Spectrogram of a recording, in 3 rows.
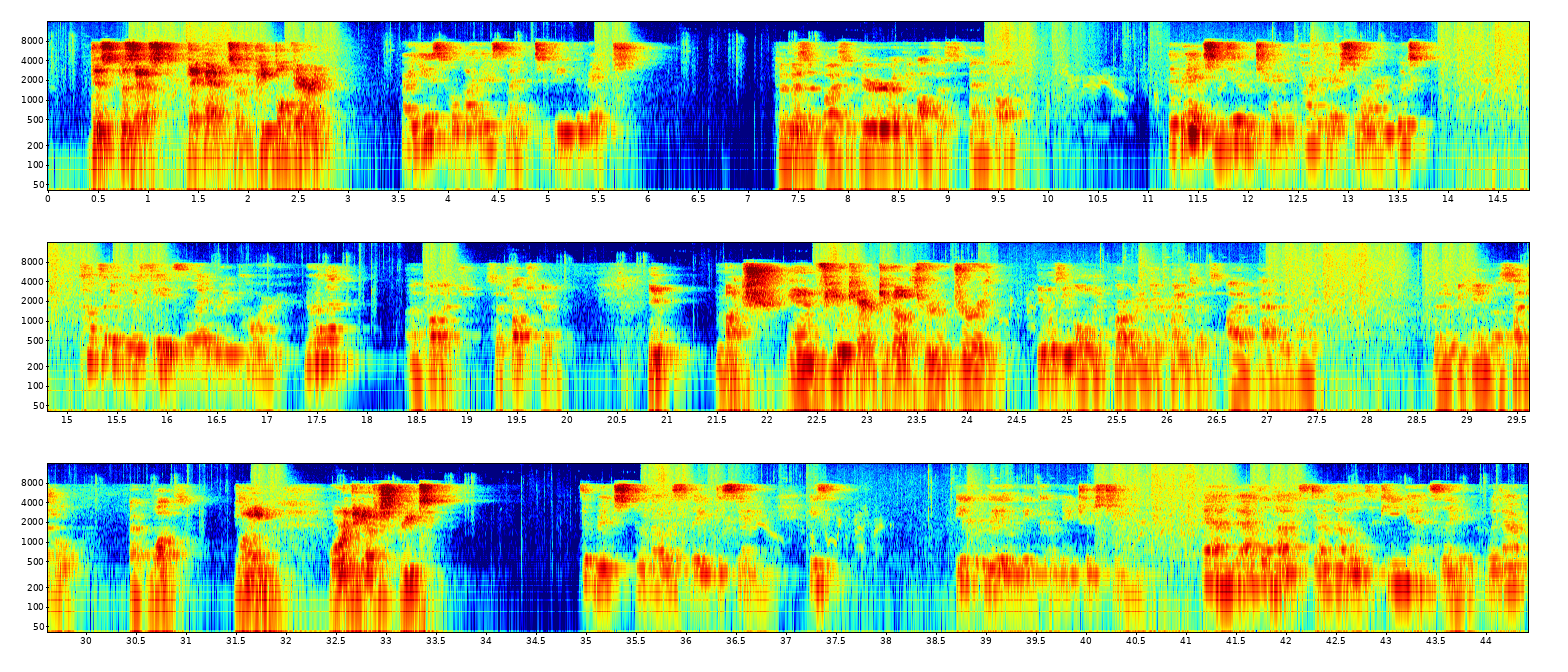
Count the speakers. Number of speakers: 3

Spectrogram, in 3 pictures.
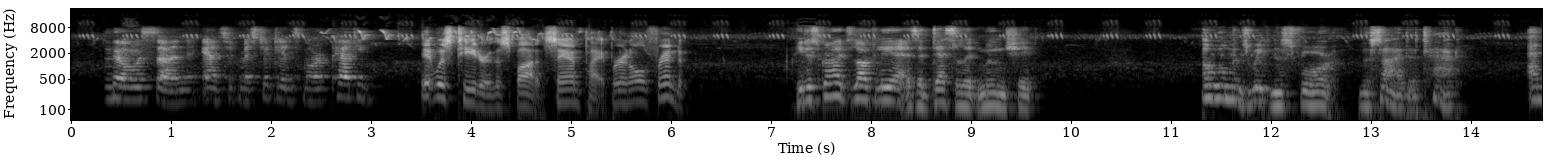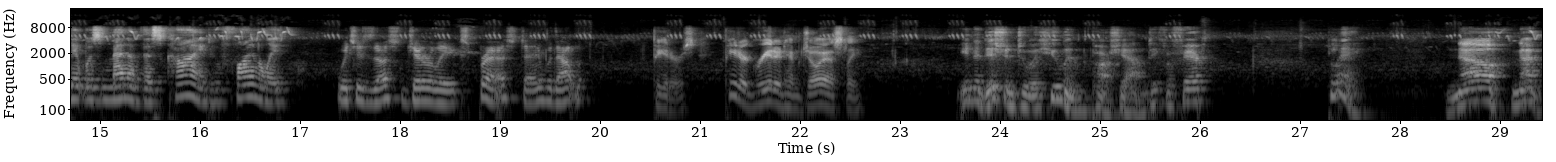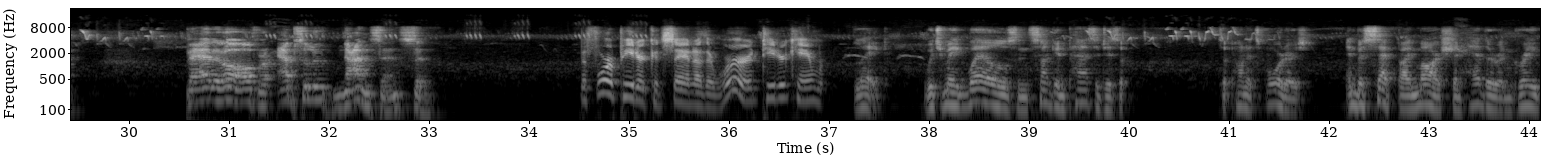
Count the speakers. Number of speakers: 6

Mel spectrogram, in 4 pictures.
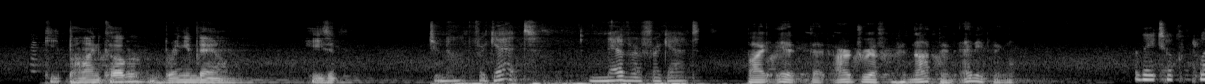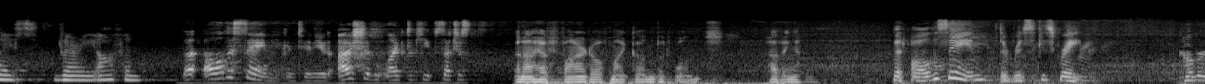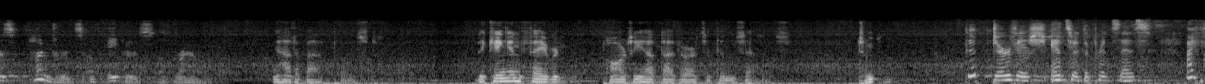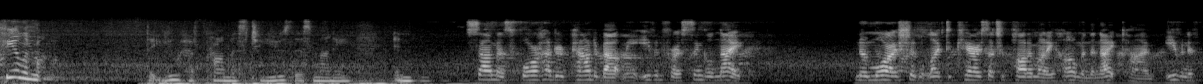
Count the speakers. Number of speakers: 8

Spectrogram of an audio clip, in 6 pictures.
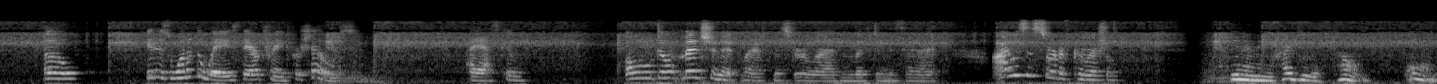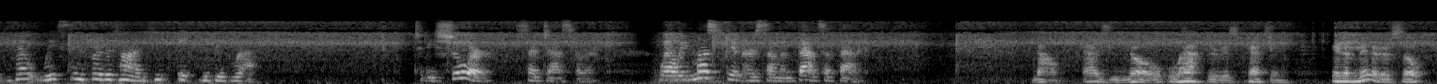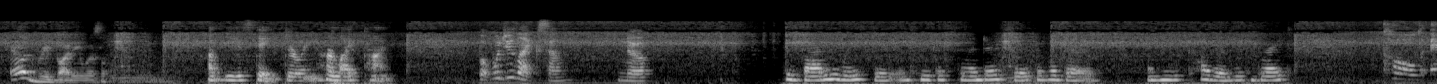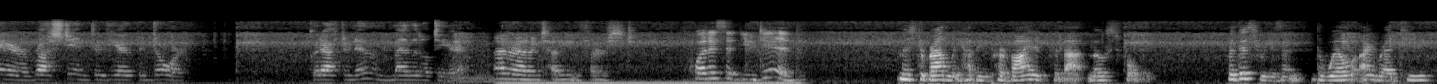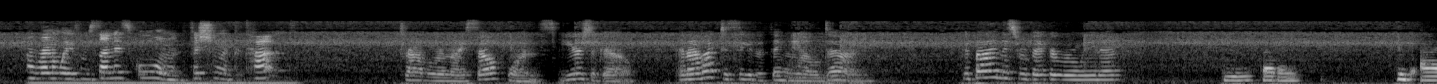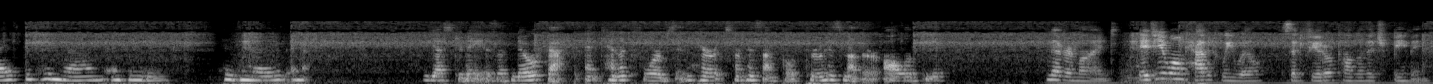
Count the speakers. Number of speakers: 10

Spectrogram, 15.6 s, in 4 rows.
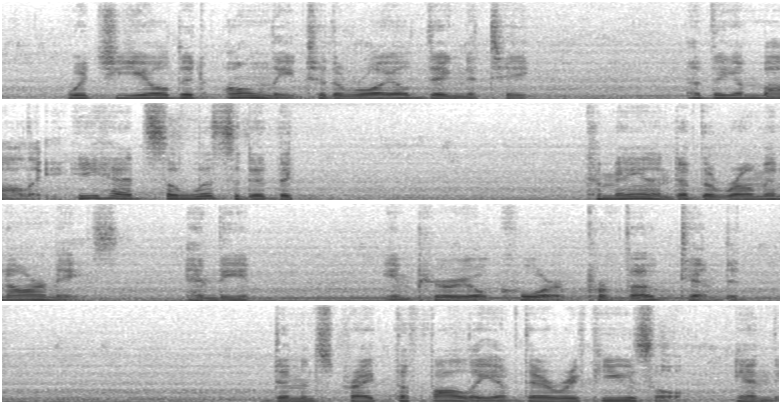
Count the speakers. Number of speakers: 1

